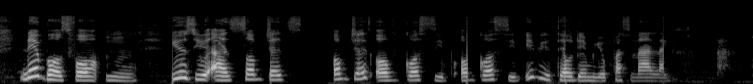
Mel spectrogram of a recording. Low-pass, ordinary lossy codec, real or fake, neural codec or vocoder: 9.9 kHz; none; fake; vocoder, 22.05 kHz, 80 mel bands, WaveNeXt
